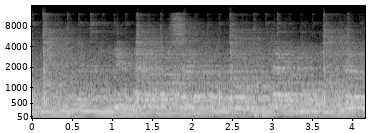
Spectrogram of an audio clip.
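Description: Music with singing over a steady beat, with a stroke about every second and a quarter.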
